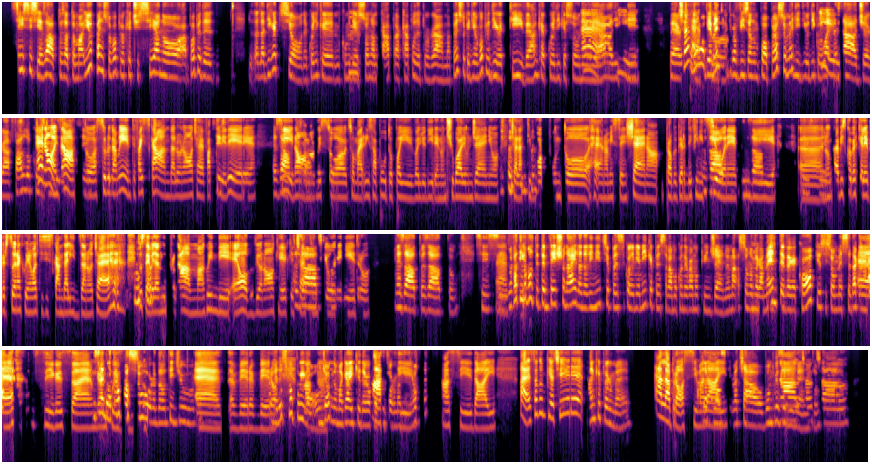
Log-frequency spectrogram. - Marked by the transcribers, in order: lip smack; tapping; distorted speech; "secondo" said as "seondo"; "cioè" said as "ceh"; chuckle; "cioè" said as "ceh"; giggle; chuckle; other noise; chuckle; laughing while speaking: "d'accordo?"; laughing while speaking: "sì"; laughing while speaking: "informazione"
- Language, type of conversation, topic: Italian, unstructured, Ti dà fastidio quando i programmi si concentrano solo sugli scandali?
